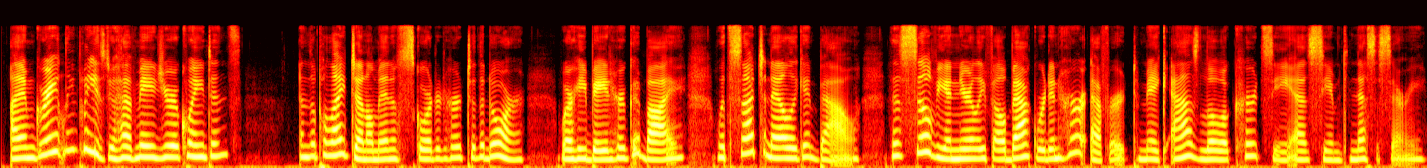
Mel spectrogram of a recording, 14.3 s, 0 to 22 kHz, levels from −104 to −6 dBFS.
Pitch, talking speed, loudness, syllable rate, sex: 250 Hz, 195 wpm, -18 LUFS, 5.6 syllables/s, female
